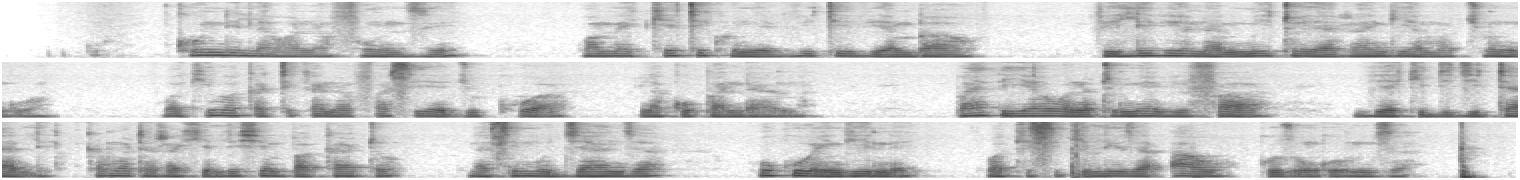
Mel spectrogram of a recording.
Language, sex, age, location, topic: Swahili, male, 18-24, Nairobi, education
